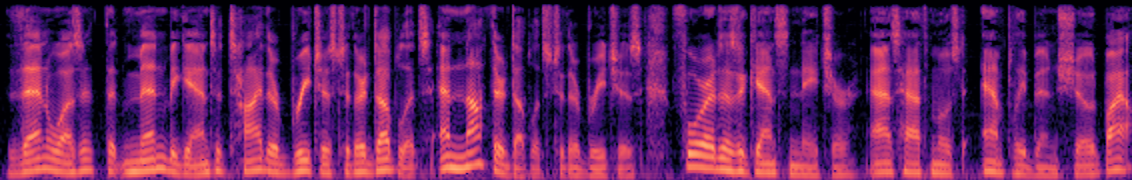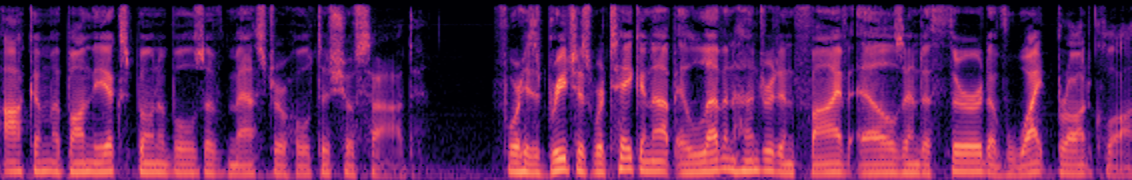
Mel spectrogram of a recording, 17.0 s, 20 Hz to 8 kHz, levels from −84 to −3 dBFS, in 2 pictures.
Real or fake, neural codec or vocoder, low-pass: real; none; 7.2 kHz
